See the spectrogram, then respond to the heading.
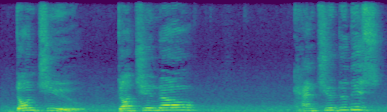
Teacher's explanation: after T, if U is there, then pronounce it like CH. CH. For example, DON apostrophe T, then U, YOU.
